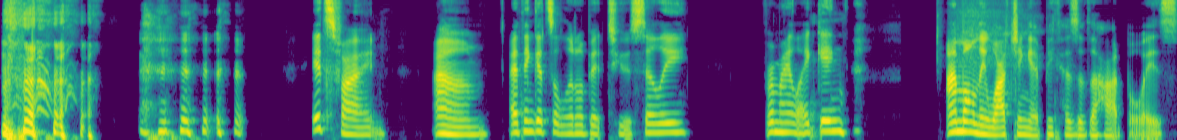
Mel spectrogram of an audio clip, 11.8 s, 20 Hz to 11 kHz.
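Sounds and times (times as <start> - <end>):
speech: 0.0 - 0.8, 3.2 - 7.0, 7.6 - 8.7, 9.5 - 11.7
loud rasping hacking cough: 0.0 - 0.9
laughter: 0.0 - 2.4.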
